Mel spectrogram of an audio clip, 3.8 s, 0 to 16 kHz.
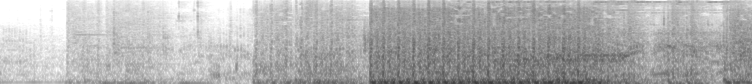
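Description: Gunfire in Half-Life 2: Episode One, a dense close burst of rapid shots that swells to a loud sustained roar of firing halfway through before easing slightly.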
